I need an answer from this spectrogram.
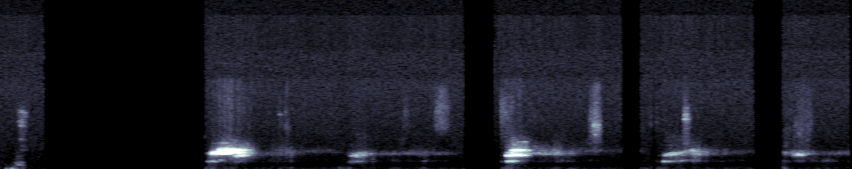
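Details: Gray treefrog played back in an Ohio frogs herpetology lecture, its call more sustained and higher than another treefrog's, a warble rather than a squawk: short trilled notes near mid-high pitch, spaced about every one and a half seconds, in quiet.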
